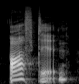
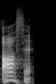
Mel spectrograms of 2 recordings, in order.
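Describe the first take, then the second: First: The word is said with a T sound. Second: The word is said with no T sound. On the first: The speaker calls it wrong. "people will say often ... stick T's where they don't belong" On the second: The speaker calls it right. "the T is silent. The word is often. Like that's the proper pronunciation"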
